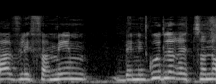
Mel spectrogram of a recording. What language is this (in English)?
Hebrew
